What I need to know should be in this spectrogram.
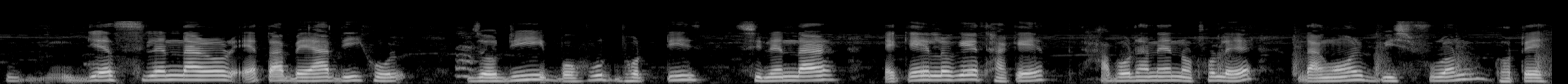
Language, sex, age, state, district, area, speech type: Assamese, female, 60+, Assam, Dhemaji, rural, spontaneous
